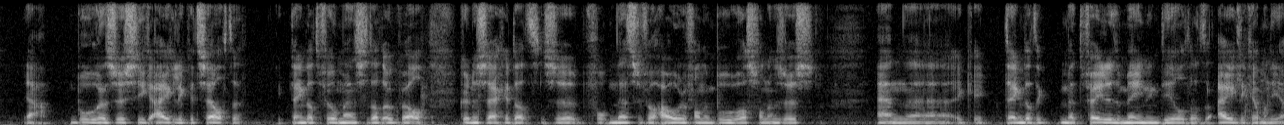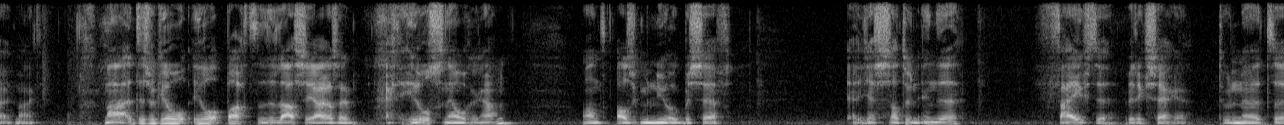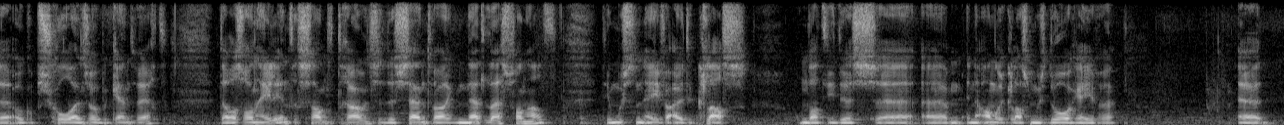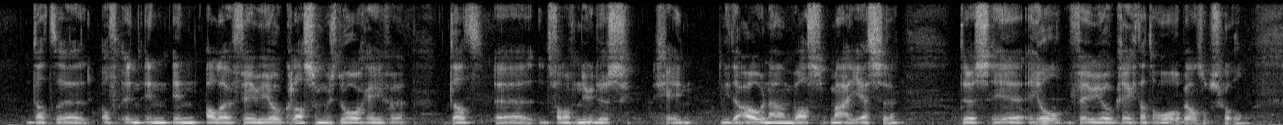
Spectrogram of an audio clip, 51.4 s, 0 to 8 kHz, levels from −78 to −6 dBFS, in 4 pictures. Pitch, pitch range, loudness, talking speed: 95 Hz, 85-135 Hz, -27 LUFS, 190 wpm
